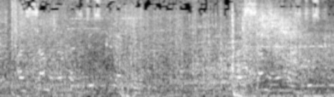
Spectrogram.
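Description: Game battle effects clash and crackle.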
